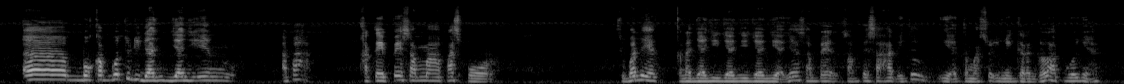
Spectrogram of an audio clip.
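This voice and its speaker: Against noticeable background noise, a man with a fairly high pitch and lively intonation speaks at a moderate pace with long, frequent pauses. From Palembang, Indonesia, childhood in Johor, Malaysia. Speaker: podcast guest, old college friend. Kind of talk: casual chat. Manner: halting.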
